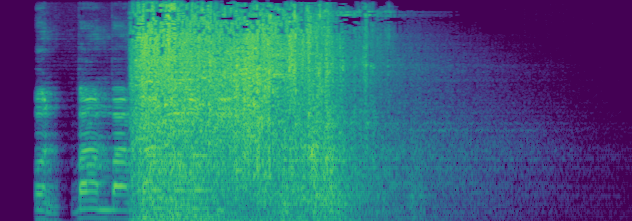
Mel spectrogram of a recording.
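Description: A bright game win sound swells and fades away.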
